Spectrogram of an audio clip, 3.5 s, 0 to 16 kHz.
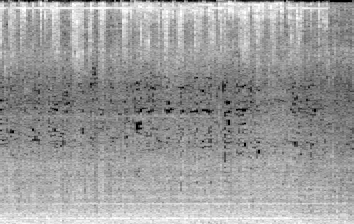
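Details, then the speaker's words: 1998 Club Car DS golf cart transaxle: mid-pitched whine over the hum, loudest coasting or between loads, fading under hard acceleration or deceleration; dry motor-to-differential spline, silicone applied to the splines. "all right do you notice the sound it comes and goes If you're sort of in a no load situation it's really noisy if you're if you're hard on it taking accelerating or decelerating you don't hear it so much but when you're in between a load that's when it's the noisiest"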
